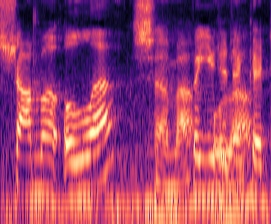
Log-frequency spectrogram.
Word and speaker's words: Shamya Ulla: have the pleasure to receive Samia EULA dong Shama EULA from RBC Capital Royal Bank of Canada yes I'll just correct it's pronounced Shama Ola Shama you did a good job yes my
